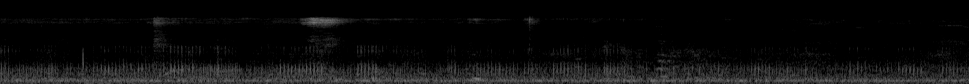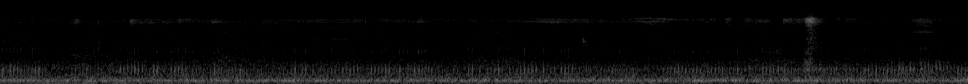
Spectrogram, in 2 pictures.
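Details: Morka, a pet cat, sleeping indoors: a steady low rumbling snore-like purr runs continuously through the whole stretch, with soft faint clicks and a brief louder tick near the start; a person speaks quietly afterwards.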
